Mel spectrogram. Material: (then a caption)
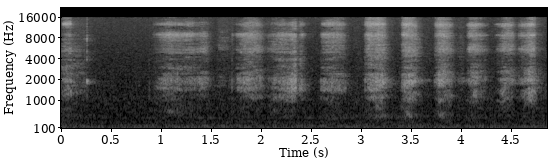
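Paper. A graphite pencil sketches lines across a white paper page of a spiral-bound sketchbook resting on a wooden desk. Soft, dry scratching strokes come in quick repeated bursts of bright, raspy hiss, growing denser and brisker toward the end over a faint low background hum.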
